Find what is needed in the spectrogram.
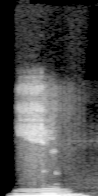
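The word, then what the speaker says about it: جيم: হবে, সা, সা, সা, জিম, এটা উচ্চারণটা মোটা হবে জিম, জিম, হা, এই উচ্চারণটা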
